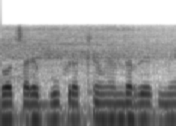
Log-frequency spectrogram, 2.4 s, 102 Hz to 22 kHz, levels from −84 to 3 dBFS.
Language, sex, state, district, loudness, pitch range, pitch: Hindi, male, Jharkhand, Garhwa, -16 LUFS, 130-135 Hz, 135 Hz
